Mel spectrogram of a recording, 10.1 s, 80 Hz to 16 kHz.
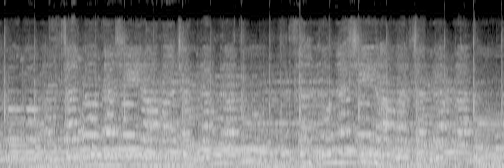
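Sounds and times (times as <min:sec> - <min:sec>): girls singing in unison: 0:00.0 - 0:10.0.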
